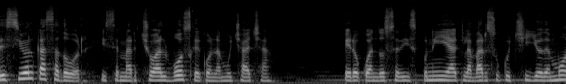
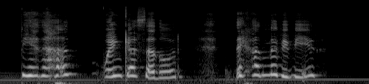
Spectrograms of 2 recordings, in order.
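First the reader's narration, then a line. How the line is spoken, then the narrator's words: Pleading. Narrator (Spanish): suplicaba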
